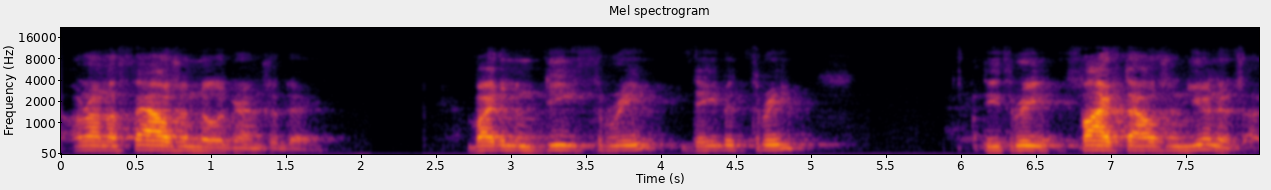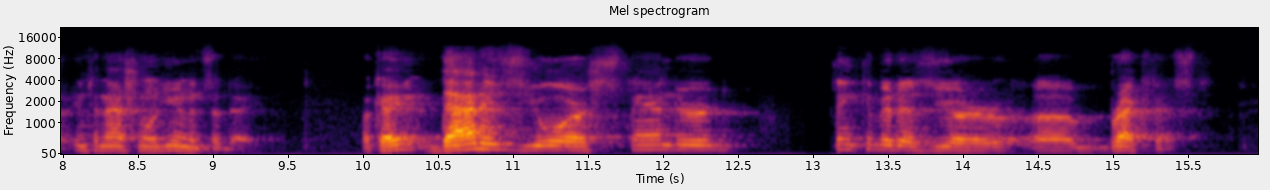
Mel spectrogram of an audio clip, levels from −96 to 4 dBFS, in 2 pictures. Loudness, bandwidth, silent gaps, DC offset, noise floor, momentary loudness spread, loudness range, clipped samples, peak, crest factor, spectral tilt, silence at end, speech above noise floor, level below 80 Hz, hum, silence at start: -26 LUFS; 11 kHz; none; under 0.1%; -82 dBFS; 21 LU; 10 LU; under 0.1%; -2 dBFS; 24 dB; -5 dB/octave; 0.6 s; 56 dB; -78 dBFS; none; 0.05 s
